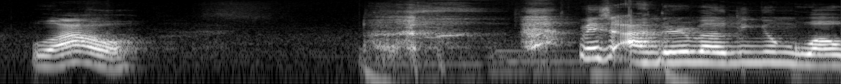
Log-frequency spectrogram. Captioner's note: chuckles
